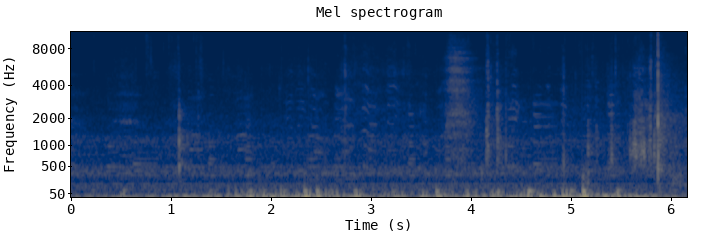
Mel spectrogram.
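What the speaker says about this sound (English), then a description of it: "So I always do about 2 finger widths and just kind of cut it through." A knife slicing raw picanha beef into thick steaks on a cutting board, giving repeated chopping thuds and scrapes in a steady rhythm, close and fairly loud, with some background room noise.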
